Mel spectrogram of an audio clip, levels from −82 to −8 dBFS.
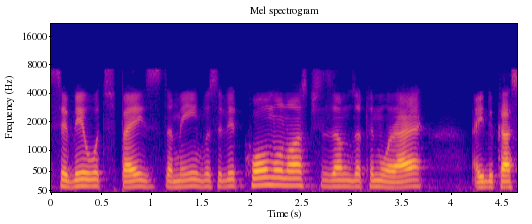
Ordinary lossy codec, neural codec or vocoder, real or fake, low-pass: none; codec, 16 kHz, 0.5 kbps, FunCodec, trained on LibriTTS, 25 frames a second; fake; 7.2 kHz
